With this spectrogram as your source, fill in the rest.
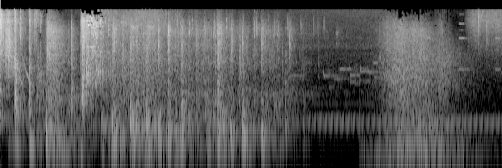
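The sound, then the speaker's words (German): A green bottle is knocked over and falls into a cargo hold, setting off a rapid run of sharp glass clinks, rattles and crashes. A low steady hum follows, then a swelling whoosh as a small smoke explosion bursts. “Doch leider stößt er dabei aus Versehen die grüne Flasche um, die runter in den Frachtraum fällt. Das Ergebnis? Eine kleine Rauchexplosion.”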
